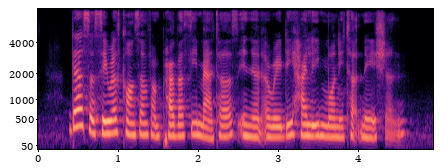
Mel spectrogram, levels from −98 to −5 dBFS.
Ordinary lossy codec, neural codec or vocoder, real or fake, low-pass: none; codec, 16 kHz, 4 kbps, X-Codec, HuBERT features, trained on balanced general audio; fake; none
